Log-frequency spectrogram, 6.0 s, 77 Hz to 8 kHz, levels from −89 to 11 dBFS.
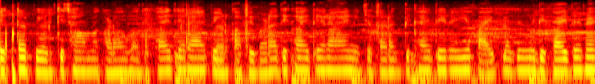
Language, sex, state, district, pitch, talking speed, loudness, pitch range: Hindi, female, Uttar Pradesh, Jyotiba Phule Nagar, 160 Hz, 300 wpm, -22 LUFS, 155-165 Hz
